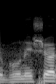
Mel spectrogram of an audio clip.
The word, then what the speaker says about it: بھونیشور: اسی طرح بھونیشور ہے، اسپیلنگ اس کی غلط ہوگی، بھوپینیشور لکھا ہوا ہے لیکن بھونیشور ہے وہ، چنڈی گڑھ، بھونیشور۔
